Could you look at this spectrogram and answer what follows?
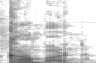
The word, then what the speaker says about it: combine: Combine. That's how you say it.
